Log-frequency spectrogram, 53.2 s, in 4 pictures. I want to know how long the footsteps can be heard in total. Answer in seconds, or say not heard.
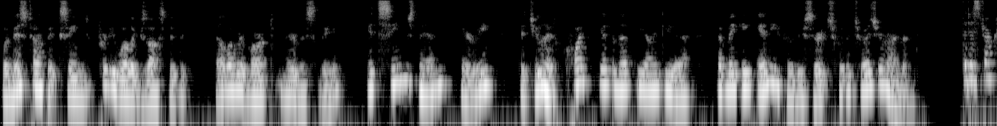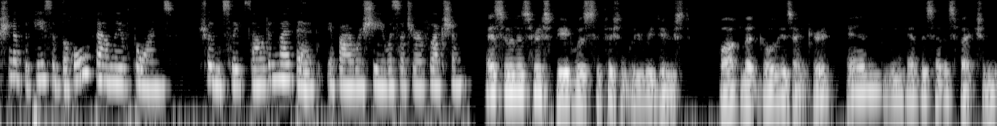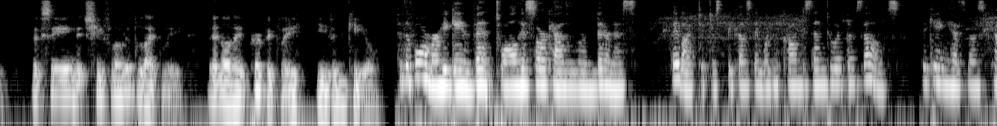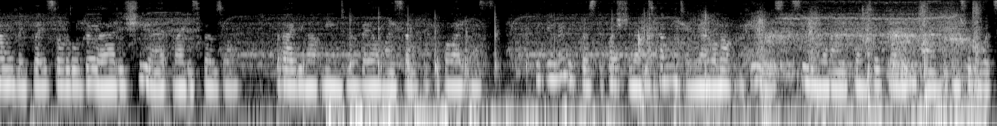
9 s.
